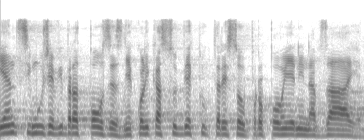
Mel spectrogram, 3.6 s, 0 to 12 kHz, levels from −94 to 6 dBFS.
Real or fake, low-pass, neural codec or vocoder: real; 7.2 kHz; none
